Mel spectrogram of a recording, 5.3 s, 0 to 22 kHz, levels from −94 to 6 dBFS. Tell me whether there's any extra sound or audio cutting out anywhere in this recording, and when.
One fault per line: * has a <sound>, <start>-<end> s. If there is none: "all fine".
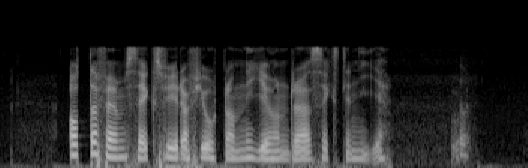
* has a laugh, 4.5-4.7 s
